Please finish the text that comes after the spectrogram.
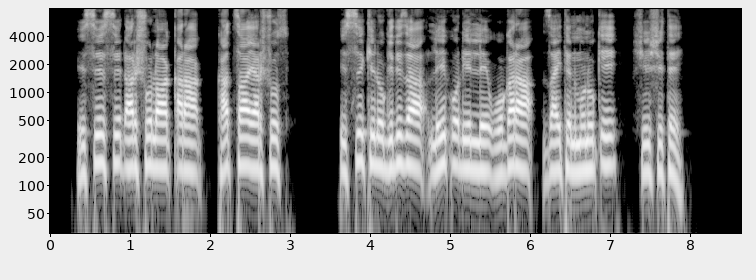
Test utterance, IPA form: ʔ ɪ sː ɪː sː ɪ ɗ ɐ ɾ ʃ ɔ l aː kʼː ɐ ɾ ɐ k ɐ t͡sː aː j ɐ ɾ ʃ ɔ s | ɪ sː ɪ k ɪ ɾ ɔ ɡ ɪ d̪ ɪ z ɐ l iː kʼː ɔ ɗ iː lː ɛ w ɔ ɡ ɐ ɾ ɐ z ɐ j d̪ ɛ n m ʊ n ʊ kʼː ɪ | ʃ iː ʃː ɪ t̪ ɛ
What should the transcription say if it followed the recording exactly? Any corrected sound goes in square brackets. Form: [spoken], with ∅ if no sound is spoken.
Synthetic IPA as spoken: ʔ ɪ sː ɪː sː ɪ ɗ ɐ ɾ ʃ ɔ l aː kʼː ɐ ɾ ɐ k ɐ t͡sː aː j ɐ ɾ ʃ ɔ s | ɪ sː ɪ k ɪ [l] ɔ ɡ ɪ d̪ ɪ z ɐ l iː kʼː ɔ ɗ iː lː ɛ w ɔ ɡ ɐ ɾ ɐ z ɐ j [t̪] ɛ n m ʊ n ʊ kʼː ɪ | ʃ iː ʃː ɪ t̪ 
